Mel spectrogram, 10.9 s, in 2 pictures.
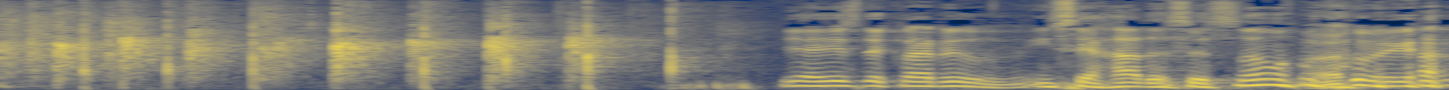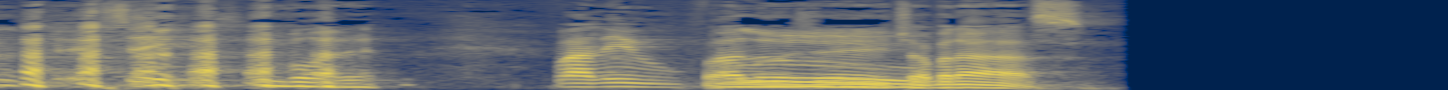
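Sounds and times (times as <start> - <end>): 
applause for a sound technician at the close of a session: 0.0 - 2.8
speech: 2.9 - 9.6
laughter: 4.9 - 7.0.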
